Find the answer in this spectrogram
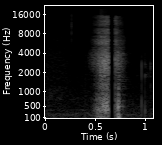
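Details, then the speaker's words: An adult recovering from COVID-19, still stuffed up, sneezes after describing intense sneezy nasal sensations: a sneeze. "I swear I honestly feel like my head I'm gonna sneeze my brains out my left or right nostril after they did those things"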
